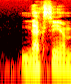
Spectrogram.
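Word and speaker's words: NXIVM: anyways okay the um Nexium is NX I VM is how it's spelled it is a uh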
